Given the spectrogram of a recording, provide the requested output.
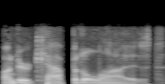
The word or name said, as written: undercapitalized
